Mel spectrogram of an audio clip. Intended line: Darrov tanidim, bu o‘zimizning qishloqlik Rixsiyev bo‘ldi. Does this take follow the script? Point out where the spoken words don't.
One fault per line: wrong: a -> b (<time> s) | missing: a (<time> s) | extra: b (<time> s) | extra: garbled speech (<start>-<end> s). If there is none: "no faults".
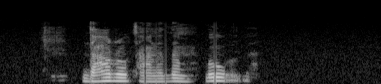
missing: o‘zimizning qishloqlik Rixsiyev (2.2 s)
